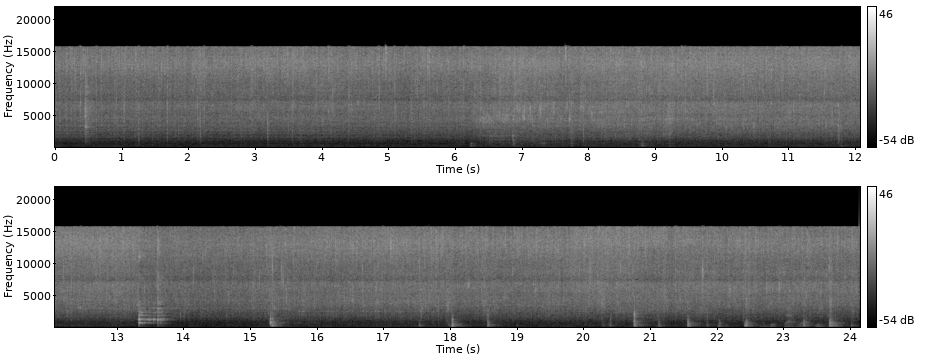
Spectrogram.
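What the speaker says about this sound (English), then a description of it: "add my palm corned beef to one side of the skillet" Canned Palm corned beef frying in oil in a skillet, a steady soft sizzle throughout with occasional scraping and stirring clicks from a utensil, close and alone.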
